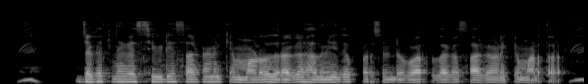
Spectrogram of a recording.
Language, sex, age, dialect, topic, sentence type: Kannada, male, 18-24, Dharwad Kannada, agriculture, statement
